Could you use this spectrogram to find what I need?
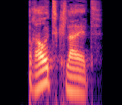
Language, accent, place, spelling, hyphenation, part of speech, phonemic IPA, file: German, Germany, Berlin, Brautkleid, Braut‧kleid, noun, /ˈbʁaʊ̯tklaɪ̯t/, De-Brautkleid.ogg
- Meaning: A bridal gown, wedding dress as worn by a bride during a wedding ceremony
